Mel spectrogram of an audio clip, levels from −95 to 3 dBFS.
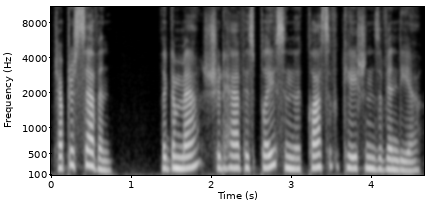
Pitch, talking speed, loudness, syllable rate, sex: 215 Hz, 155 wpm, -19 LUFS, 5.6 syllables/s, female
